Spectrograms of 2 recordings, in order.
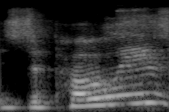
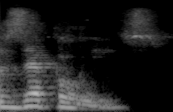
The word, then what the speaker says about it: zeppole: And also now, do you pronounce it Zippolis or Zeppolis? Zeppolis. They take Zeppole.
